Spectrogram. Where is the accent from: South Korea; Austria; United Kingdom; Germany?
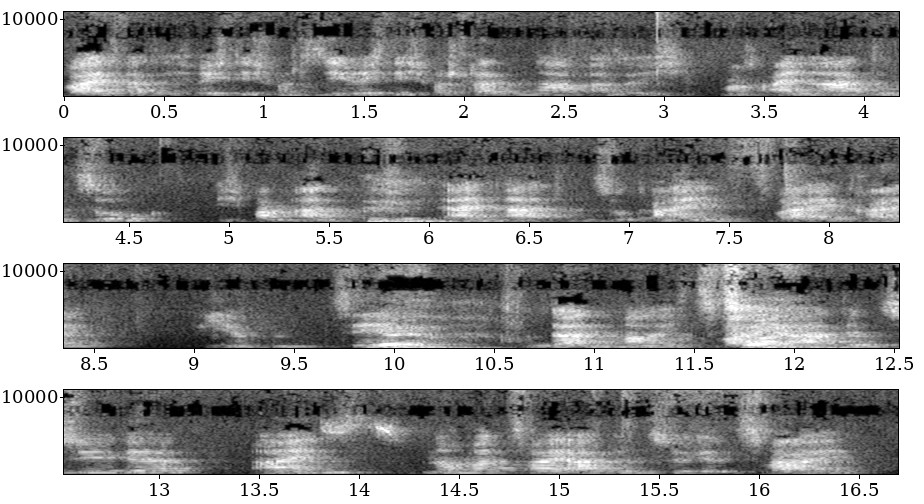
South Korea; Okay. Ich bin aus Korea.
